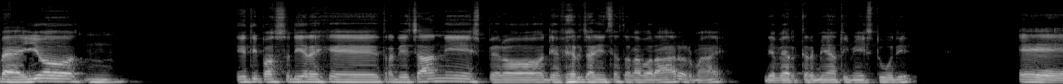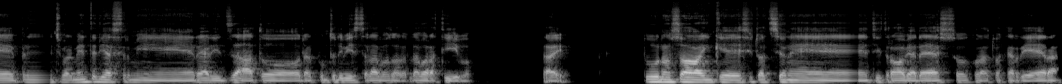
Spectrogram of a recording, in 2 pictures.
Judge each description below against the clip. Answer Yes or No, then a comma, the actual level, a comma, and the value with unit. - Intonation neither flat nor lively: Yes, average, 3.0 semitones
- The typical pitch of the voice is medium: No, low, 105 Hz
